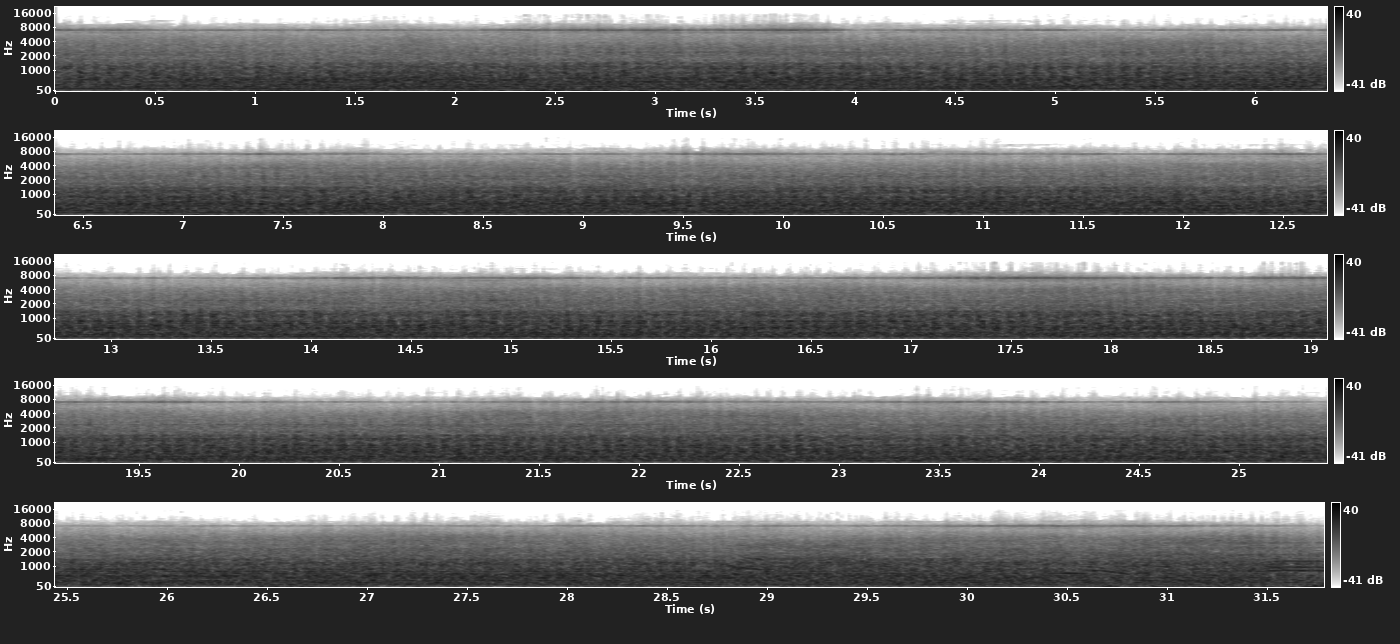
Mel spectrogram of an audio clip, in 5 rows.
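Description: Jet airliner engines idling as a Boeing 777-300ER taxis: a loud, steady drone with a constant high whine above it.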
